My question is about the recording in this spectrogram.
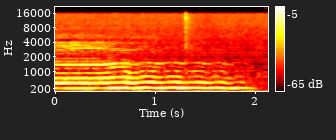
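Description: A bolero singing voice played back from the vocal track with its reverb, holding one long note that settles into a slow vibrato about halfway through and fades out near the end.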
